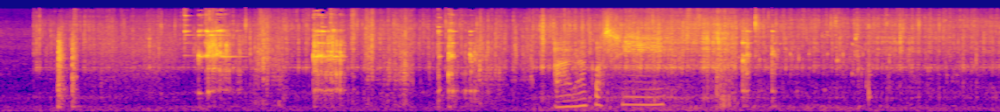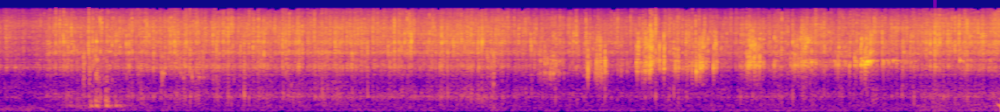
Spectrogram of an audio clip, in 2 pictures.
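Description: Chicken pan-frying in oil in a lidded pan, a steady sizzle, with sharp clinks of ice and glass early on. About halfway through, a fizzy lemon sour is poured over ice in a glass.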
